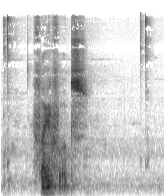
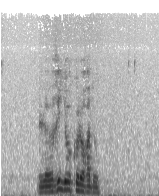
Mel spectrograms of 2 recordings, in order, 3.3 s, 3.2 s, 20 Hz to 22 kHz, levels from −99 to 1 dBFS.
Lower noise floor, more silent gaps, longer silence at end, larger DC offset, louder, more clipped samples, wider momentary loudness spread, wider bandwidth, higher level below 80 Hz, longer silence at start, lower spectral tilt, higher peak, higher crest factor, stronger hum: first, -64 dBFS vs -49 dBFS; neither; first, 0.3 s vs 0.15 s; neither; about the same, -20 LUFS vs -21 LUFS; neither; first, 17 LU vs 13 LU; about the same, 16.5 kHz vs 16.5 kHz; second, -72 dBFS vs -50 dBFS; second, 0.05 s vs 0.4 s; second, -2 dB/octave vs -7.5 dB/octave; about the same, -4 dBFS vs -6 dBFS; about the same, 20 dB vs 18 dB; neither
